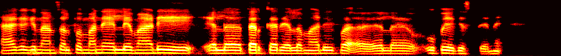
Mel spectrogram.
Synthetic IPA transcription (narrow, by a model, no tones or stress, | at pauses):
haːɡaːɡinaːnusɐlpɐmɐnɛjɐlːemaːɽiɛlːɐt̪ɐɾkaːɾiɛlːɐmaːɽipɐɛlːɐupɐjoːɡist̪e̞ːne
